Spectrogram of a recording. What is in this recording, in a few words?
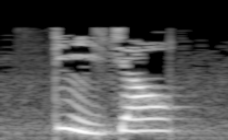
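"递交", Mandarin Chinese; hsk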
